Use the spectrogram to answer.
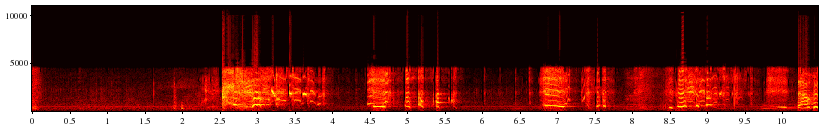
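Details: A young girl trying to make herself sneeze: several sudden, forceful bursts of breath and voice with giggly sounds between them, sneezes or sneeze attempts.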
